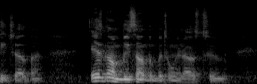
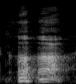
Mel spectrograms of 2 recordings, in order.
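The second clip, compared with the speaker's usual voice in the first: short laugh; 7 dB louder than usual. Real, not acted. Laughing at the scene.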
